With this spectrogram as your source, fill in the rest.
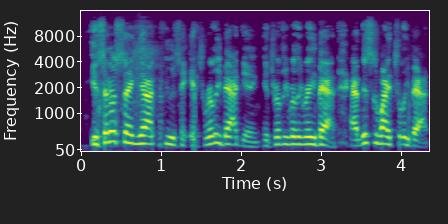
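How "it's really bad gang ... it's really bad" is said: relentless, insistent pundit-style arguing, never letting up. Mocking a commentator who criticizes Trump: Ben Shapiro impression. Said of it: "everyone has a great Ben Shapiro impression".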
